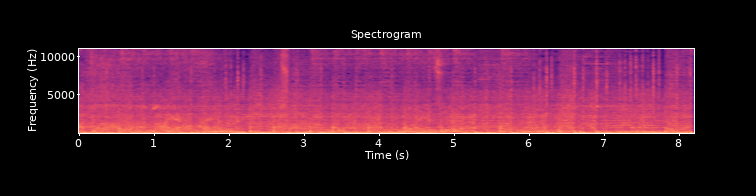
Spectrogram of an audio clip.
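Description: Metalcore band playing live at full volume: distorted electric guitars over drums.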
